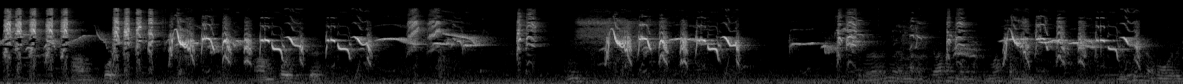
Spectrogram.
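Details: Song of an Oriental magpie-robin, played to stir other magpie-robins to sing, with harsh buzzy bursts mixed with whistled wavering phrases, delivered in loud clusters separated by short pauses.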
